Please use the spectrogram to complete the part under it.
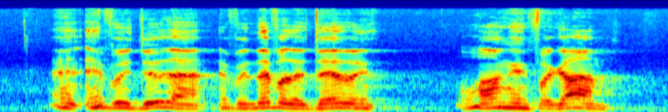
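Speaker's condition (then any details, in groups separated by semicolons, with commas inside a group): ALS; fears last public speech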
